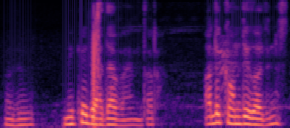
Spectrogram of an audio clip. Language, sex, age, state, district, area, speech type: Nepali, male, 18-30, West Bengal, Darjeeling, rural, spontaneous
